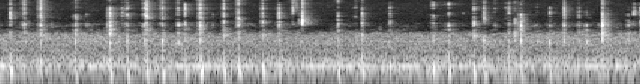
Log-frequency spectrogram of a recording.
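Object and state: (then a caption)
Cardboard strip. Fingertips tap and scratch the surface of a small, flat piece of brown corrugated cardboard with printed text, held in one hand. A quick, uneven run of soft, dry taps and bright clicks rides over a constant papery scratching hiss. Each tap is short and dies away almost at once, and the whole clip stays quiet.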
